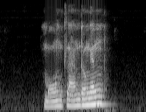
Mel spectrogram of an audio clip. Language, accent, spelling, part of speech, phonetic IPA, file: German, Austria, Mondlandungen, noun, [ˈmoːntˌlandʊŋən], De-at-Mondlandungen.ogg
- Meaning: plural of Mondlandung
